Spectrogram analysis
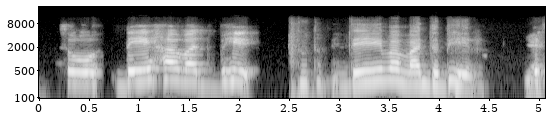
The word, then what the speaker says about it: dehavadbhir: B as in Bha as in Bhagavad Gita. Bha. So Dehavadbhir.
